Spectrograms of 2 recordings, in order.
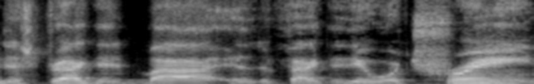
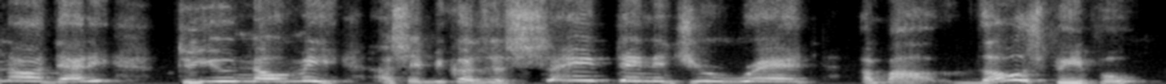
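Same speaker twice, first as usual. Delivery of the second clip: emotional plea; 9 semitones higher than usual. Retold or imitated. Son pleads tearfully with his father over the newspaper lies.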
